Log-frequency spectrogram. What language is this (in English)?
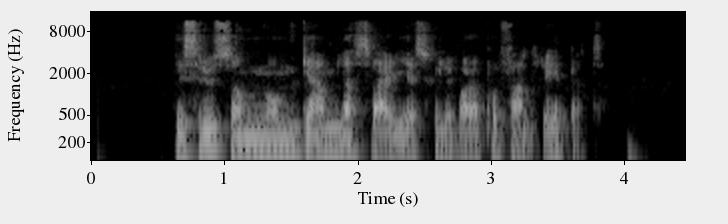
Swedish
